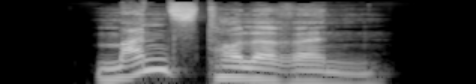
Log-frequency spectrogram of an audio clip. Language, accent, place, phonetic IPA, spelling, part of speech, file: German, Germany, Berlin, [ˈmansˌtɔləʁən], mannstolleren, adjective, De-mannstolleren.ogg
- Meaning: inflection of mannstoll: 1. strong genitive masculine/neuter singular comparative degree 2. weak/mixed genitive/dative all-gender singular comparative degree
